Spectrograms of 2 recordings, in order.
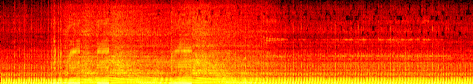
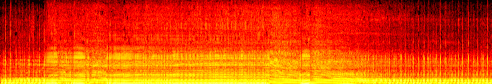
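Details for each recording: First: Vintage two-stroke chainsaw, warmed up. It blips cleanly up and down, then settles into a steady idle without bogging or loading up; low end normal. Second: Vintage chainsaw during carburetor high-speed adjustment, revving with no load: repeated blips up to a high scream, blubbering rich (four-stroking) at top revs, expected to clean up in the cut; four-stroking at no-load high speed.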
